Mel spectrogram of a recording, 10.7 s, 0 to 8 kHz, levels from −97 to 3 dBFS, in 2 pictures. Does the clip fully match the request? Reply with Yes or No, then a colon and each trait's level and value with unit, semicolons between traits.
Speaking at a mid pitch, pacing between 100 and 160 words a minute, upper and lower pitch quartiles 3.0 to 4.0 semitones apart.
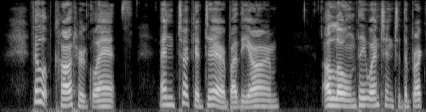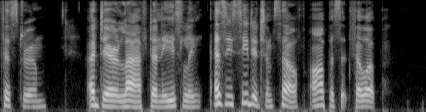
Yes: medium, 165 Hz; average, 145 wpm; average, 3.4 semitones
